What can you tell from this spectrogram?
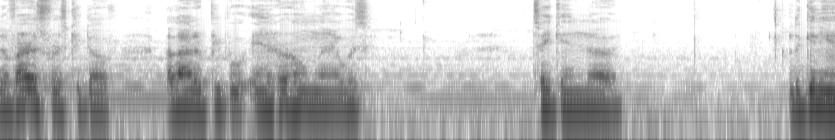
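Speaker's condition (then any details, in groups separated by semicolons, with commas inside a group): Cerebral palsy, spastic diplegia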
